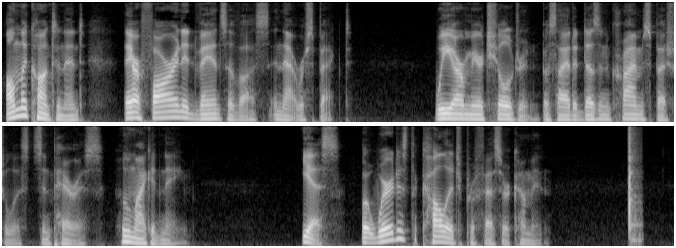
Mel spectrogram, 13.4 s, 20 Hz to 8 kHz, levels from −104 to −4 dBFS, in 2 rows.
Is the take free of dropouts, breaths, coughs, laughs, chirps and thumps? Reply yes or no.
no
